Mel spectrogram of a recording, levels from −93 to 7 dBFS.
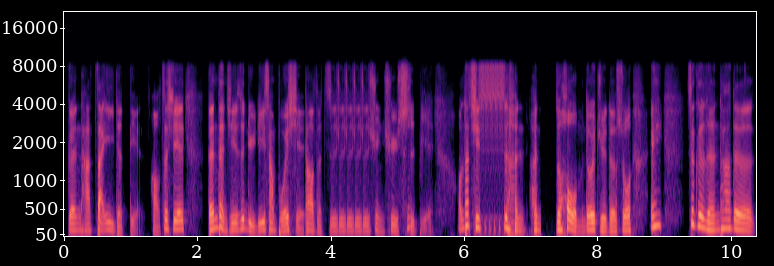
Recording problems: garbled, watery; badly; nothing above 8 kHz
choppy; occasionally; at 1.5 s, from 3.5 to 5 s and at 6.5 s; 3% of the speech affected
audio stuttering; at 4 s and at 6 s
audio cutting out; at 7 s

